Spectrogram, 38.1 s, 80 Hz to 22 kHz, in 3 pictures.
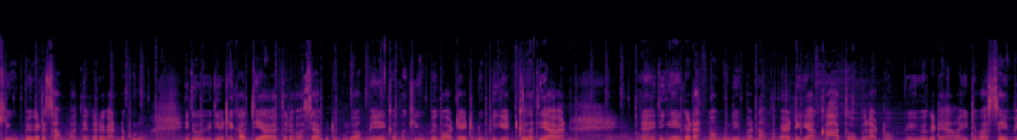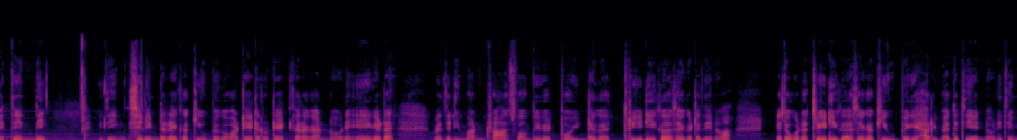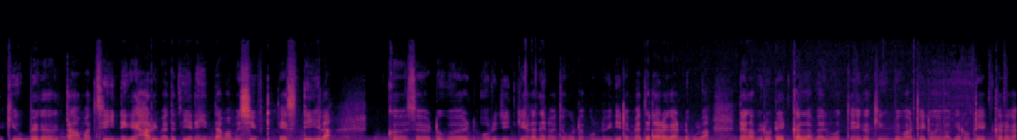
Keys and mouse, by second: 2.5 shift+middle click, 3.8 ctrl+middle click, 4.6 middle click, 9.8 KP_7, 11.0-11.8 shift+middle drag, 12.2 ctrl+middle click, 18.8-20.7 drag, 28.9 shift+s, 34.8 r.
